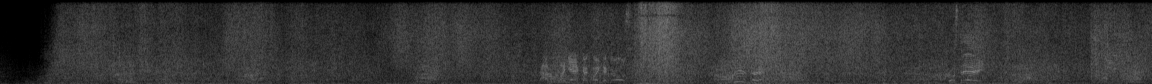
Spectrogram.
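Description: Wind blows hard over open water.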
